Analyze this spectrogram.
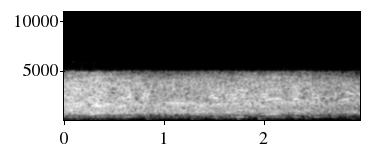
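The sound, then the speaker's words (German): A dense crowd of spectators at a fight roars and shouts continuously, rhythmically yelling the colours they are betting on, many voices blending into a loud, sustained din with faint rhythmic surges, filling the whole scene. “Im Rhythmus brüllen die Zuschauer die Farben, auf deren Sieg man wettet.”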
